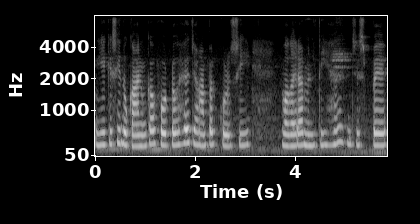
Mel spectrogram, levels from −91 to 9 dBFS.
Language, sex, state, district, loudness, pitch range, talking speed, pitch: Hindi, female, Bihar, Saharsa, -21 LUFS, 245-275 Hz, 145 wpm, 260 Hz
